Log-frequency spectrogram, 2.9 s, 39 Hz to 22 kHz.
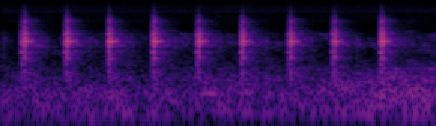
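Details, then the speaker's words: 1972 Triumph TR6 650 five-speed, whose left cylinder runs hot and sounds odd on revving. Locked at top dead centre, the rockers are worked by hand and give crisp, even light metallic taps: correct valve clearance. "That sounds like 2 and 4. I mean, straight up, that sounds really good."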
